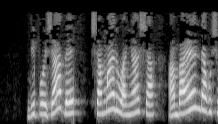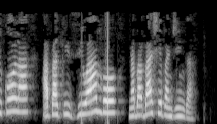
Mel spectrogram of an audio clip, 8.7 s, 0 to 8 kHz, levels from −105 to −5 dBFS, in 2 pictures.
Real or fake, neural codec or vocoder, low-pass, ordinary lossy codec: real; none; 7.2 kHz; MP3, 24 kbps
